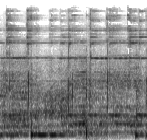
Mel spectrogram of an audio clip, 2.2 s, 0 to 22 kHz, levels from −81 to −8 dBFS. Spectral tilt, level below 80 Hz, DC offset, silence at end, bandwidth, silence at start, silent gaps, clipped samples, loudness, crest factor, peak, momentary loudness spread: -3.5 dB/octave; -52 dBFS; under 0.1%; 0 s; 18 kHz; 0 s; none; under 0.1%; -17 LUFS; 16 dB; -2 dBFS; 2 LU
